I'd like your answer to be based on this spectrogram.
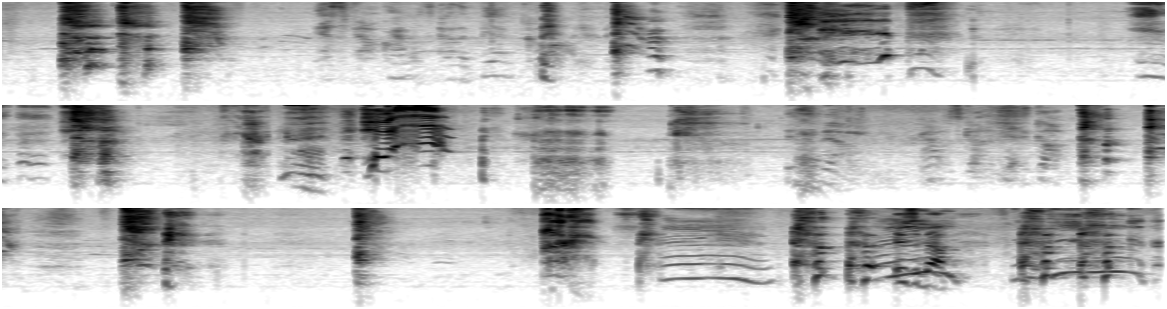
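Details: A grandmother and a young child playfully trade short, deliberate coughs, with chatter and laughter; voluntary cough.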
